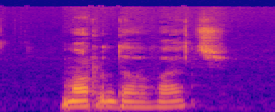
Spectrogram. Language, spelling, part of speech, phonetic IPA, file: Polish, mordować, verb, [mɔrˈdɔvat͡ɕ], LL-Q809 (pol)-mordować.wav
